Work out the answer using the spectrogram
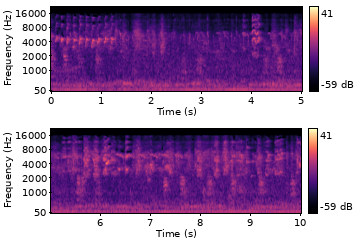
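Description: Birds chirping: a rapid run of high chirps in the first second or so, then scattered chirps, over a low steady hum.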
